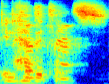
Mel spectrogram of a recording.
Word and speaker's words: inhabitants: Yeah, inhabitants. Yes, on second syllable. Yeah, good. Yeah, slight difference in the stress. The syllable is actually the other one.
